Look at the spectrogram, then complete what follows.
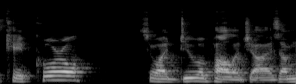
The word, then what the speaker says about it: Cape Coral: I pronounced it Cape Corral and it's not really the okay corral down there in Florida. So, it is Cape Coral, so I do apologize.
